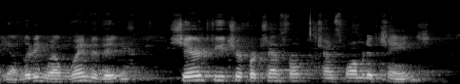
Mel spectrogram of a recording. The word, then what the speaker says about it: Buen Vivir: Yeah, is it Buen Vivir? Yeah, Buen Vivir. Vivir. Yeah. Buen Vivir. Is it living well? Yeah. It's living well, right? Yeah, living well. Buen Vivir.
